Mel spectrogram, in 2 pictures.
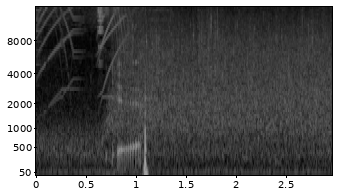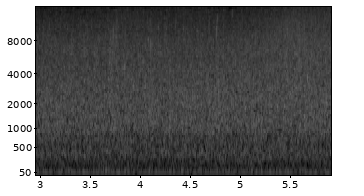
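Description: Tall grass rustles as someone creeps through it.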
